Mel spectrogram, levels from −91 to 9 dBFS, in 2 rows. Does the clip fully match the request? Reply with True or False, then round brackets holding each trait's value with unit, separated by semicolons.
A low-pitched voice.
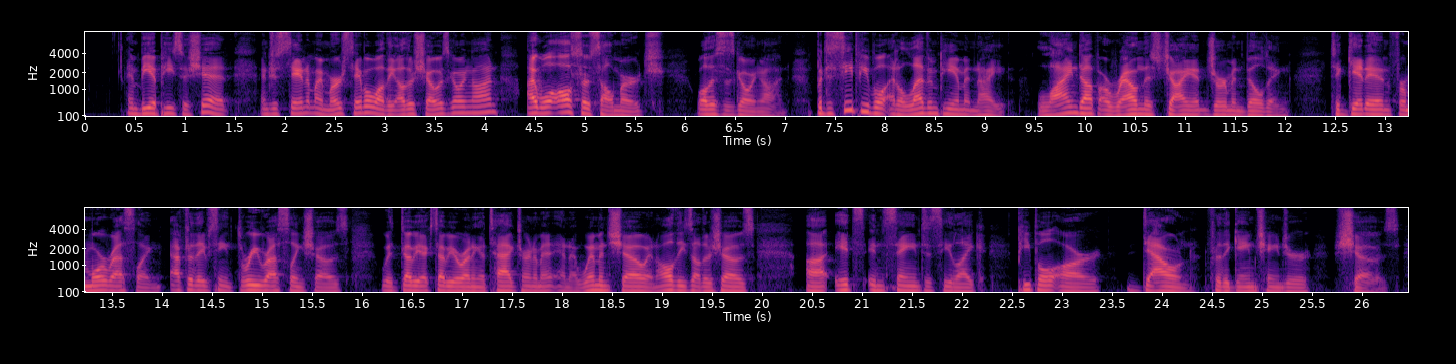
True (125 Hz)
